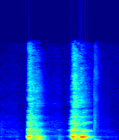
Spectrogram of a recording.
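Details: Two short, loud acted coughs from an adult, each a sharp burst fading over a fraction of a second, in a mock commercial: cough.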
